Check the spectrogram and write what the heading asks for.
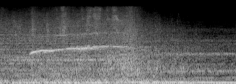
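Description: Trailer sound design: a thin high whine slides upward and holds for about a second over a heavy low rumble and a loud noisy wash of score.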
